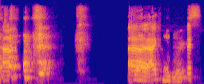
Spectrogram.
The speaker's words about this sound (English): that's … sneezing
